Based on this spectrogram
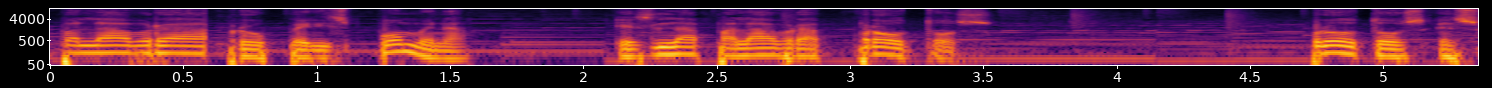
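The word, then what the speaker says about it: πρῶτος: Bien, entonces, por ejemplo, una palabra properispómena es la palabra protos. Protos es una palabra properispómena, ya que en su forma léxica tiene acento circunflejo en la penúltima sílaba.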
